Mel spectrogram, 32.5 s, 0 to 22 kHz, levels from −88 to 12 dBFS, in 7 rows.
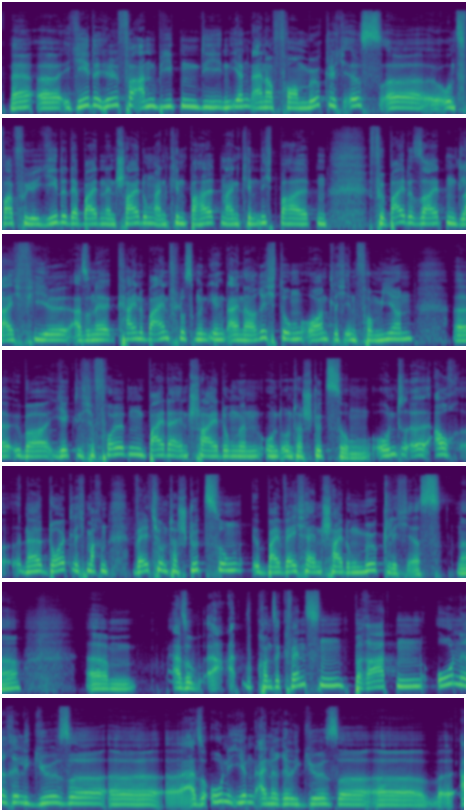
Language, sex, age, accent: German, male, 30-49, German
